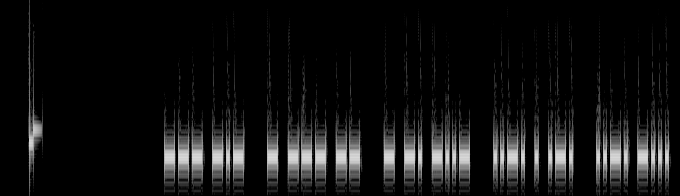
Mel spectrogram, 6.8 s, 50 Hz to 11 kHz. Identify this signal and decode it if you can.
Morse code, heard as a keyed tone, about 34 wpm, 700 Hz. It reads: OK TOM TNX FER FB
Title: Practice QSO - Exchange 4 - Ending - 35wpm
